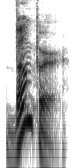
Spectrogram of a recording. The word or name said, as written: bumper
